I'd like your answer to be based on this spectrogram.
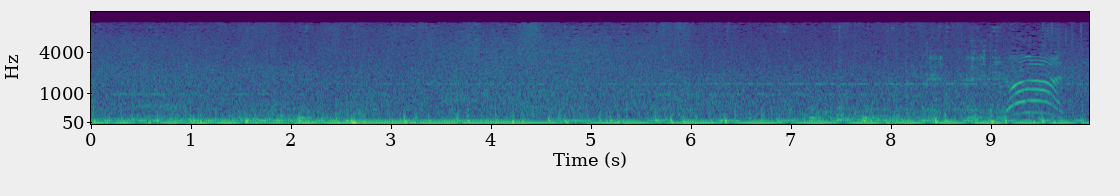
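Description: Horse hooves thud softly in a fast galloping rhythm while riding in a western video game, set beneath a constant low engine-like hum and breezy noise, with a high whistling sweep near the end.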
